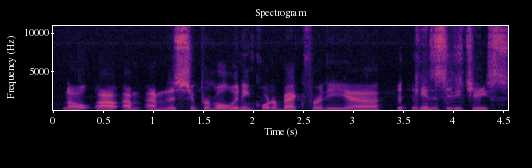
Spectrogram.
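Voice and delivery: raspy frog-like voice. Insisting to the group who he is, doing a Patrick Mahomes impression. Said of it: "you're you're Kermit the Frog".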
